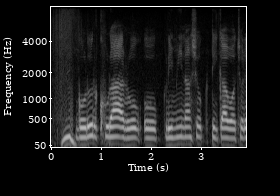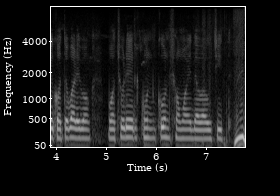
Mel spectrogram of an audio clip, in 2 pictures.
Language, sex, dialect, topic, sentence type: Bengali, male, Northern/Varendri, agriculture, question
